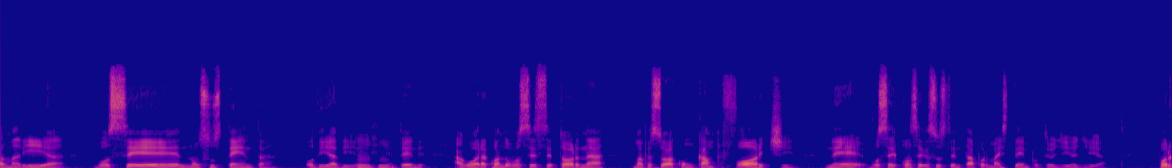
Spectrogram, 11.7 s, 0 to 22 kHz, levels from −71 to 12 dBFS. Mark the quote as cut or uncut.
uncut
